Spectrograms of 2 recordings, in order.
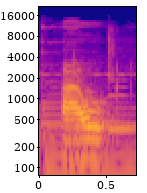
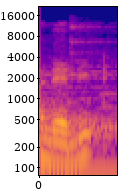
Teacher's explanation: Kemudian kalau D, misalnya nama saya Dedi, ketika belum ada E-nya, nah, posisi lidah itu ada di depan sedikit ketika itu memproduksi bunyi T. Kalau D itu dikebelakangkan sedikit.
